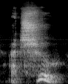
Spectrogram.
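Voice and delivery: big hammed-up dragon sneeze; loud sneeze. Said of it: "Every time the gray green, green dragon sneezed".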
